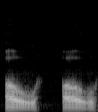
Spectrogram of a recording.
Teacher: Now this might sound more or less the same as the one before, but whereas that other letter was opening its sound O, this one is closing it. So it's starting out with a O and going to a U.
